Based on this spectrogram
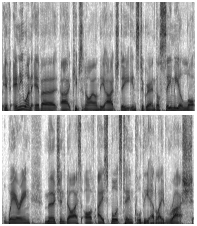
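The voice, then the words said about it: Australian accent. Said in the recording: “That sounds very weird to say in an Australian accent”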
